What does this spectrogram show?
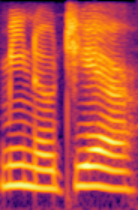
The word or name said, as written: minaudieres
